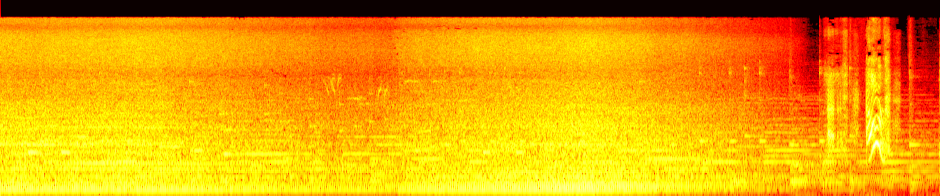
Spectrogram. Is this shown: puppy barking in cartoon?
yes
